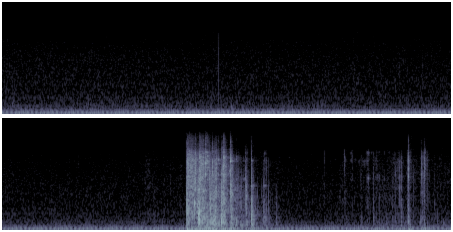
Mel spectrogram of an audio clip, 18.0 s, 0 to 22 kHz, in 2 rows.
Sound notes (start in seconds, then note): 12.6 glass shatters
